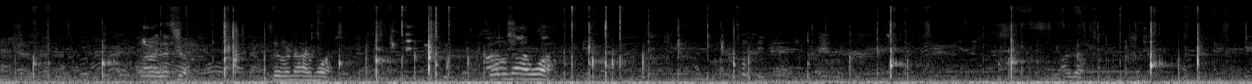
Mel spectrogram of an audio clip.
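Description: Pickleball paddles smack a plastic ball back and forth outdoors.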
